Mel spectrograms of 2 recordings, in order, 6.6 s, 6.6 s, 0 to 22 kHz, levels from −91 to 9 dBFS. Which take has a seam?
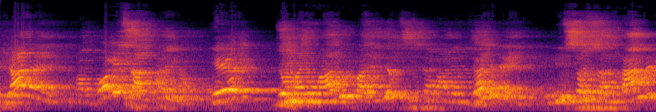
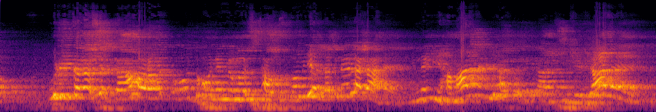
first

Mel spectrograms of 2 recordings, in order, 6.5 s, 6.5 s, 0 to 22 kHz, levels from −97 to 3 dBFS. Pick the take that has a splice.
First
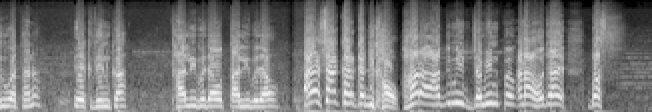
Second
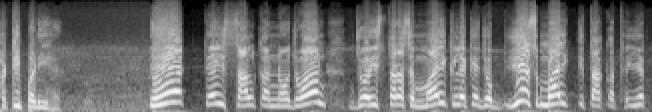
first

